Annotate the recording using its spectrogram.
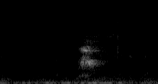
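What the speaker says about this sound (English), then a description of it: "My dog is still barking." A small pet dog lets out a single short, faint bark in the background of a quiet indoor room.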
